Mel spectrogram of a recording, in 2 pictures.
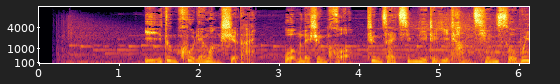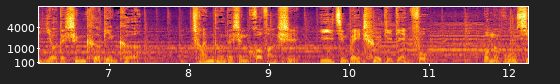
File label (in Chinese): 男 介绍 移动互联网时代 手机App, 配音案例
